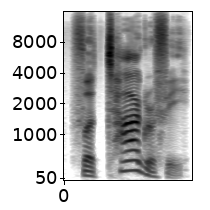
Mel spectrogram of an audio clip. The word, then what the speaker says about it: photography: Photograph, stress on the first. Photography, stress on the second. Photographic, stress on the third.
